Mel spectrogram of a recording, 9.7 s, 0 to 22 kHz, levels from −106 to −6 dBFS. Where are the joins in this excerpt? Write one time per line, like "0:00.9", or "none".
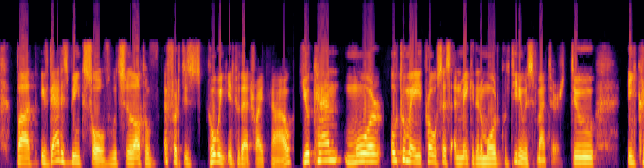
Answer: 0:06.3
